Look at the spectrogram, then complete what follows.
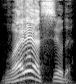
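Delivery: low, husky, hoarse-throated voice. Pulling saddlebags off the narrator's back, a man gives a hoarse command. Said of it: "хрипло приказал он".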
